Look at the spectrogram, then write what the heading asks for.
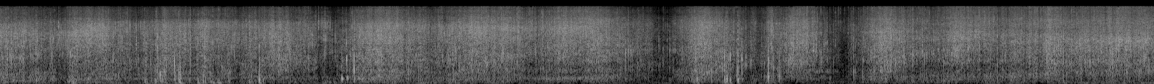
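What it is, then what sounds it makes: Paper envelope, crinkled and tapped. Long red-painted nails and fingertips rub, crinkle and tap a small, flat, hollow white paper envelope or sachet held in one hand close to the microphone. The result is a steady, bright, dense paper crinkling with a few brief sharper taps and short dips where the rubbing pauses.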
